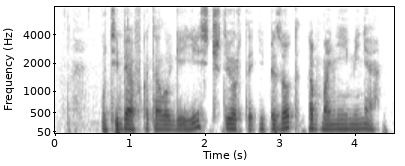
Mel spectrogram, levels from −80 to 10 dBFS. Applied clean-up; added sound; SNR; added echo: none; none; none; none.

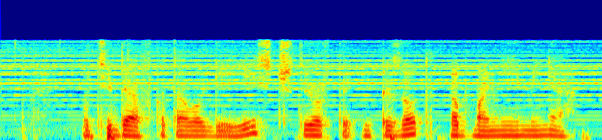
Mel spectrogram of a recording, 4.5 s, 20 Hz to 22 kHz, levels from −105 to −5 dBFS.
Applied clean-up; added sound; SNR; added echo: none; Musical instrument; 14 dB; none.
